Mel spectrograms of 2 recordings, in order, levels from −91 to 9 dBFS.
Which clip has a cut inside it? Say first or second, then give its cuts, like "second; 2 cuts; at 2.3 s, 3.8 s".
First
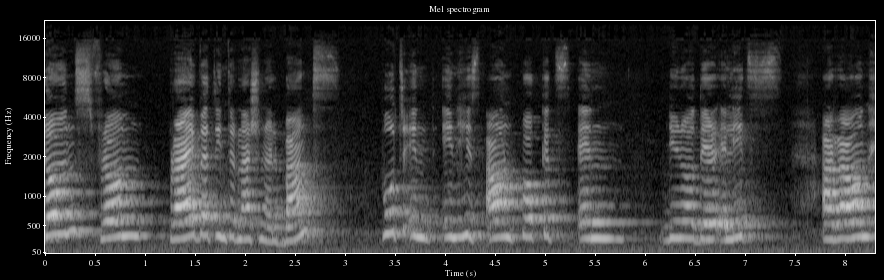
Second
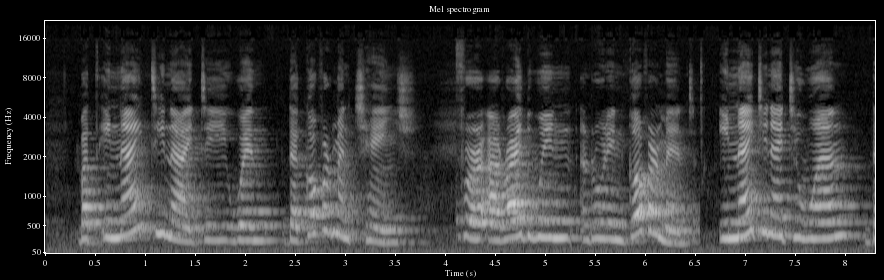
second; 2 cuts; at 4.1 s, 6.5 s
